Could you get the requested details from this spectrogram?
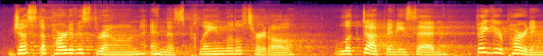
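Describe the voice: Someone reads aloud plainly. The pitch moves in a lively way.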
